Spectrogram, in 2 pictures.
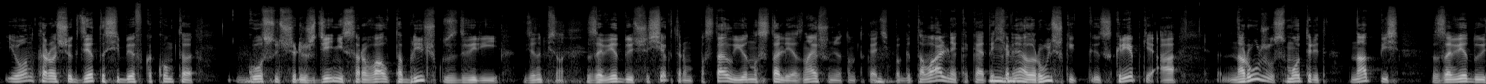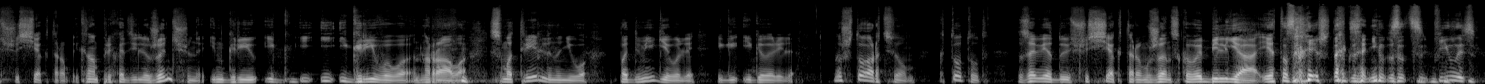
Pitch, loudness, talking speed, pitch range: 125 Hz, -25 LUFS, 140 wpm, 110-145 Hz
